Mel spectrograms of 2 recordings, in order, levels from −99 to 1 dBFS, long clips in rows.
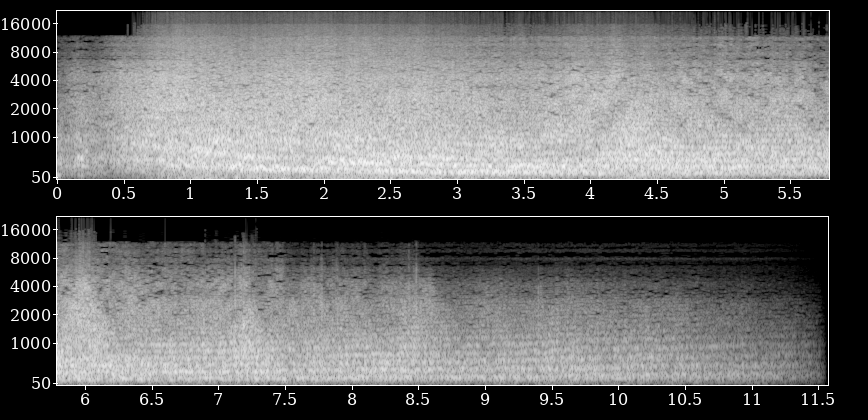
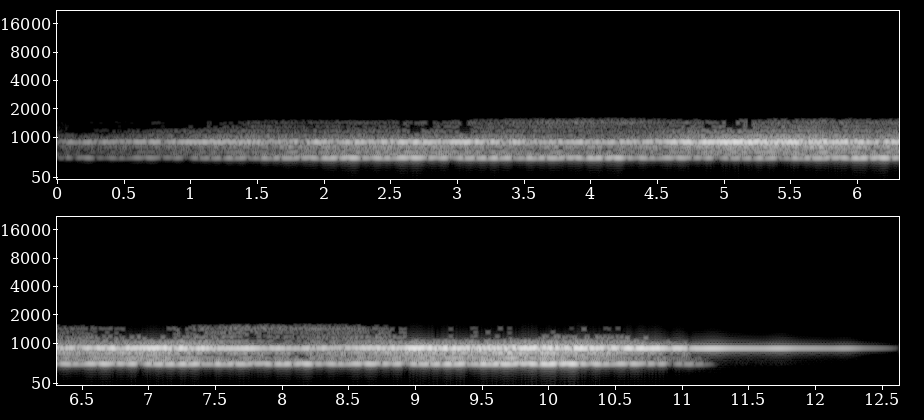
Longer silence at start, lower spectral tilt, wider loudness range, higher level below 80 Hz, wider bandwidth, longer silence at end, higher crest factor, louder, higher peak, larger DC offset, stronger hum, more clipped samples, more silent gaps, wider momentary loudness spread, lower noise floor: second, 0 s vs 0.2 s; second, -3.5 dB/octave vs -5 dB/octave; first, 15 LU vs 12 LU; first, -32 dBFS vs under -90 dBFS; first, over 20 kHz vs 1.6 kHz; first, 0.5 s vs 0.3 s; second, 8 dB vs 16 dB; first, -5 LUFS vs -21 LUFS; first, 0 dBFS vs -6 dBFS; neither; neither; first, 3% vs under 0.1%; neither; second, 17 LU vs 20 LU; second, -38 dBFS vs -48 dBFS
